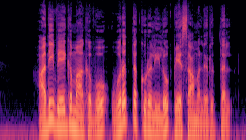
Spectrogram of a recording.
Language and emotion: Tamil, neutral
